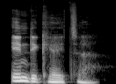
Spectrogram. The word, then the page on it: indicator: British English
